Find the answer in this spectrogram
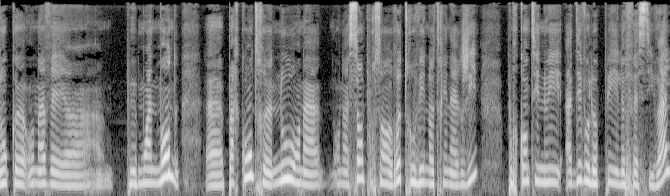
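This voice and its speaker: A woman with a Belgian accent speaks at a fairly slow pace in a dark, mellow tone, her pitch fairly high and her pitch variation ordinary, against a quiet background. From Belgium. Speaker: dance school and festival organizer. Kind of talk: radio interview. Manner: halting, many fillers.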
